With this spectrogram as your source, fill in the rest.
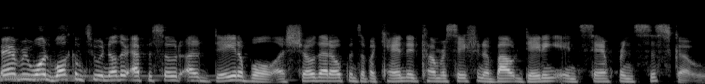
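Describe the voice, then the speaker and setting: Music plays behind a man with a fairly high pitch and lively intonation. He talks at a fairly quick pace with hardly any pauses. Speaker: podcast co-host. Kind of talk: casual chat.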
